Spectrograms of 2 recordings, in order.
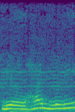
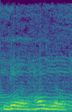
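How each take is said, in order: First: The word ends with a clear final vowel. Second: The word ends on a bare consonant. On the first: "lafaz bilhazli" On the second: "dibaca menjadi bilhazl"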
